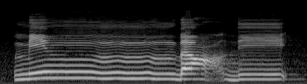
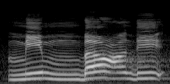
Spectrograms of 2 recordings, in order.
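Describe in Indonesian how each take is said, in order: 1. Mim-nya samar, dengan kedua bibir sedikit renggang. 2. Mim-nya penuh, dengan kedua bibir tertutup rapat. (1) "kedua bibir kita agak sedikit direnggangkan, tidak sempurna rapat" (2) "tidak dibaca mim ba'di atau mim dengan menyempurnakan mim"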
